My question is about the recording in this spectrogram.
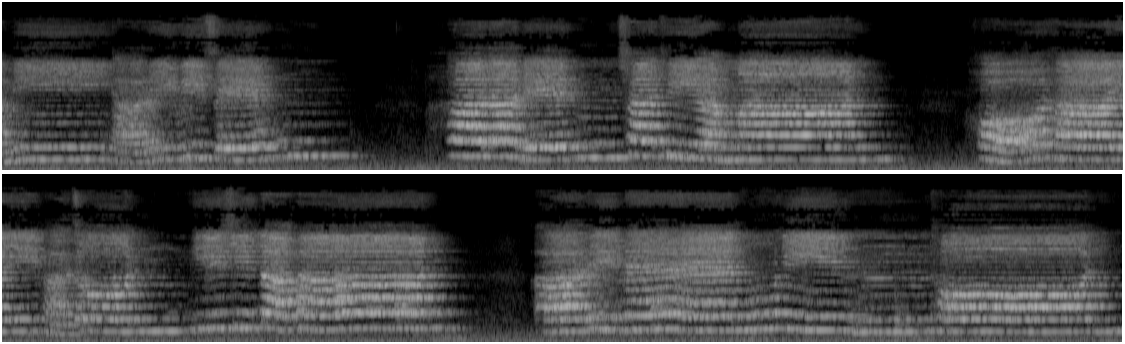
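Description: A group of girls chanting a Thai Buddhist prayer in unison, in a sung, melodic recitation. The chant comes in four long phrases of several seconds each, with brief pauses for breath between them.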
